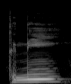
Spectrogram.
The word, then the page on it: twniñ: apatani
